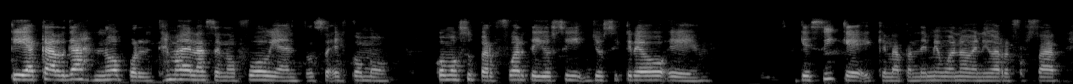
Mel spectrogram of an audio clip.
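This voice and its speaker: Young adult woman, Nicaraguan accent, medium pitch, emphatic, conversational panel testimony. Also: fairly bright tone. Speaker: webinar panelist. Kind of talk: personal testimony in an online discussion.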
